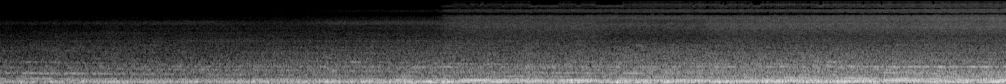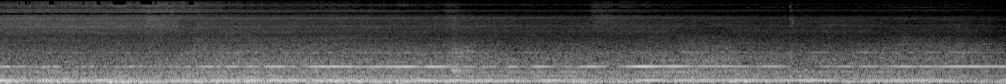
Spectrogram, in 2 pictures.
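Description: Onboard a Melbourne Comeng suburban train on the Sunbury line, a steady rumble of wheels and motor fills the cabin, with rising and falling whining tones from the traction gear as it runs along, loud and close throughout.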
